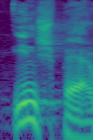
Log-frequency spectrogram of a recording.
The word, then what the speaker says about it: INSPER: Think of inspire and say INSPER.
